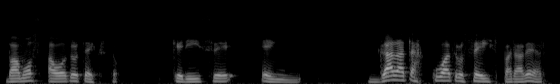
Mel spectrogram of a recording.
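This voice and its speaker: A man's voice: mid-range voice, takes it slowly. A man leading a conversational Bible study, chatty and informal, often putting direct questions to his listeners and restarting his sentences.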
